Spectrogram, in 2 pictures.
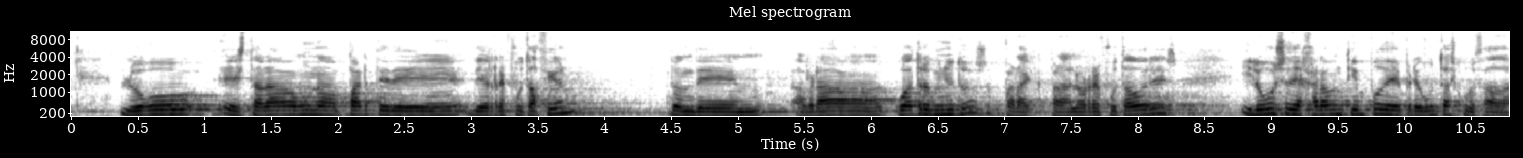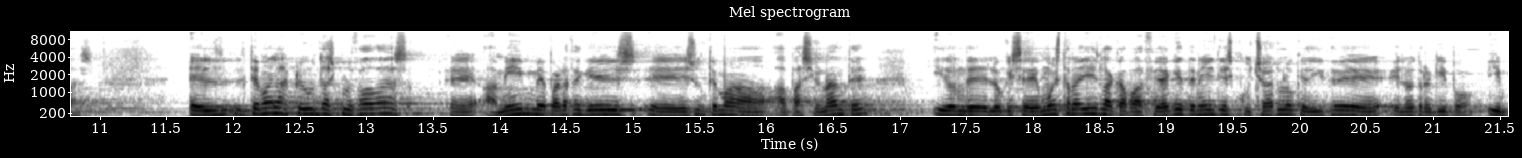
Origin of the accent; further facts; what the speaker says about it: Cartagena, Region of Murcia, Spain; Yo veraneo, soy de aquí de Cartagena, veraneo en la Manga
